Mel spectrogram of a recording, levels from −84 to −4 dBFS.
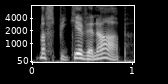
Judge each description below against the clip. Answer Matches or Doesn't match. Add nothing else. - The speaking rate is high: Matches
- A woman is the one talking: Matches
